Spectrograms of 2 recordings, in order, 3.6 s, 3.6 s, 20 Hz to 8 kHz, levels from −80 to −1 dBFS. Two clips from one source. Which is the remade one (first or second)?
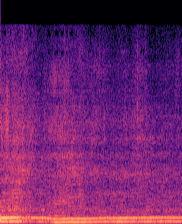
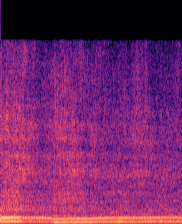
first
